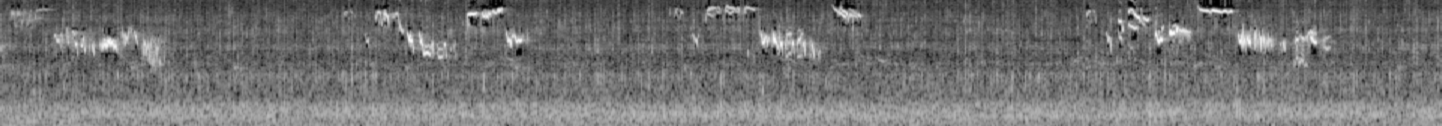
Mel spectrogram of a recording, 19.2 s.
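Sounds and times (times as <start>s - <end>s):
European robin singing: 0.0s - 2.2s, 4.8s - 7.1s, 9.0s - 12.0s, 14.4s - 17.8s.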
